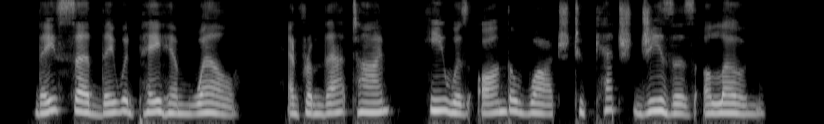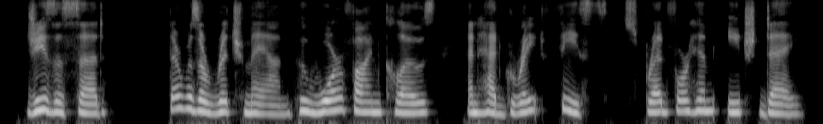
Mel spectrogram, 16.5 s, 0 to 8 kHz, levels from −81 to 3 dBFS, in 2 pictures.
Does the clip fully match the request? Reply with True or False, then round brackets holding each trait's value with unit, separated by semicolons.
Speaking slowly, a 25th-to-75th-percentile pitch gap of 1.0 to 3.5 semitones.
False (155 wpm; 3.0 semitones)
